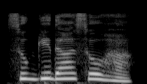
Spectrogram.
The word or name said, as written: ಸುಗ್ಗಿದಾಸೋಹ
